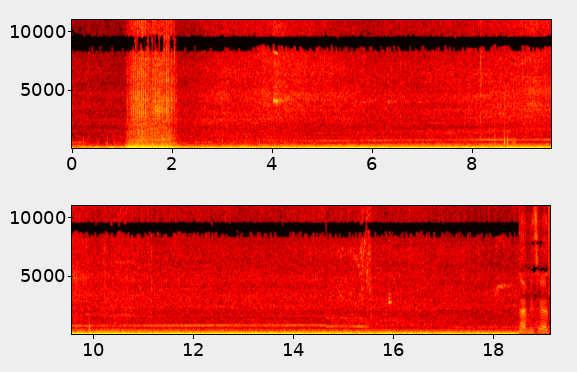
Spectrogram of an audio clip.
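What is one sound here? A car engine and tyres rumble steadily from inside a moving car.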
